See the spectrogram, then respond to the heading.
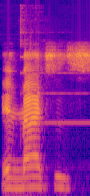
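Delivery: ordinary delivery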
